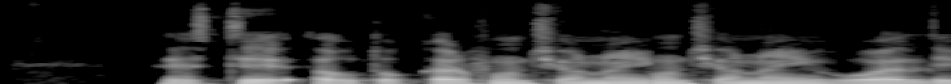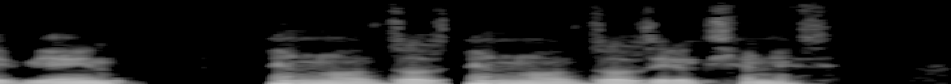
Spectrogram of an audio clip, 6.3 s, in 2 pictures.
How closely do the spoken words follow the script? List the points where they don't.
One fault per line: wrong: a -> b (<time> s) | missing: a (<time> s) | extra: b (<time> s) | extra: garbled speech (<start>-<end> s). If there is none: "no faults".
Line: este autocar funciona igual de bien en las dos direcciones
extra: funciona (2.1 s)
extra: en las dos (4.7 s)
